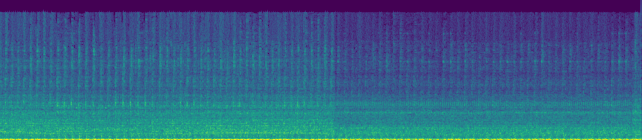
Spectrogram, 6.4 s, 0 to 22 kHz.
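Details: Yamaha Star 650 V-twin after carburetor rebuild, cold idle on full choke with little fresh gas: low, loping steady thump without misfires or stalling; healthy choke idle.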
